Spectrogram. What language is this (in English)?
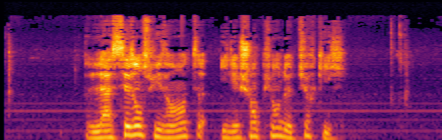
French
